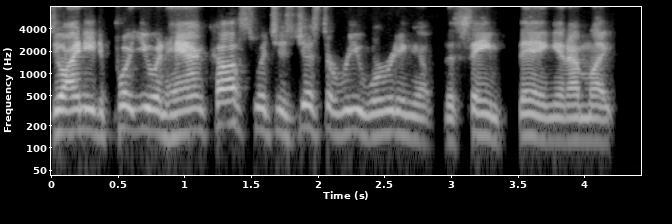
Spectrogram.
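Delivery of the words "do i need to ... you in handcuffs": ordinary delivery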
